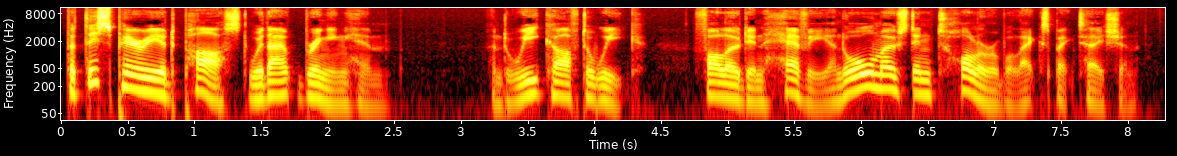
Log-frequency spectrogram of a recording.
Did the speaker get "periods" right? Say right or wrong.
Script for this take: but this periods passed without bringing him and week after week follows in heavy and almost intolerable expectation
wrong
